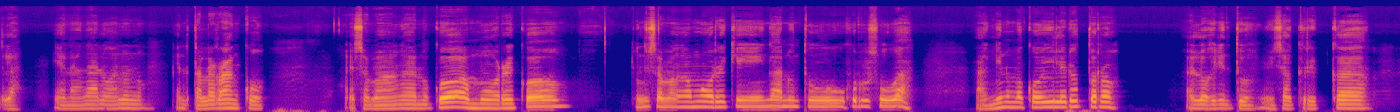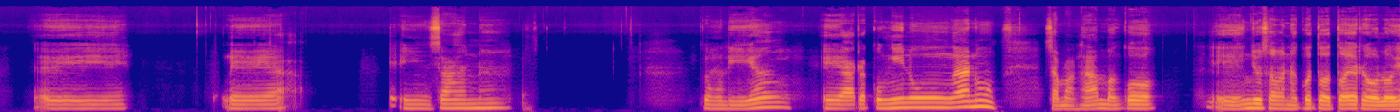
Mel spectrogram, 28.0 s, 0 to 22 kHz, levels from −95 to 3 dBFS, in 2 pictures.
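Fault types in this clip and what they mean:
Nothing stood out on listening to the speech here.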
